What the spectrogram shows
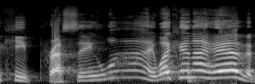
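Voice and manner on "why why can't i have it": put-on very high, pleading kid; whiny child voice. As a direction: whine and press like a child. Child keeps pressing parent.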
